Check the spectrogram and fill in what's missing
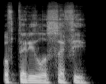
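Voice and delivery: ordinary talk, nothing marked

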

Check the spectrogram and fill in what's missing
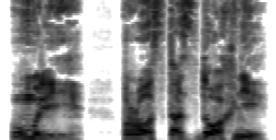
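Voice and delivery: high, slow desperate shriek. A narrator's reading. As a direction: shriek like a cornered rat. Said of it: "взвизгнул он".

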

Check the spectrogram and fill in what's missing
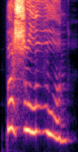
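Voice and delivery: рыдающий крик; sobbing shout. A narrator's reading. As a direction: throw him out through tears. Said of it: "прорыдала я".

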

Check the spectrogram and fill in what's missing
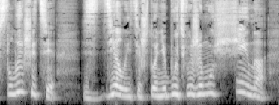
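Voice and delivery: loud, high and insistent; abandoned wife shouting at the husband; desperate shouting. A narrator's reading. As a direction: plead loudly, near sobbing. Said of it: "кричала она".

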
